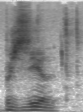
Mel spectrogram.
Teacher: with the stress on the second syllable Brazil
